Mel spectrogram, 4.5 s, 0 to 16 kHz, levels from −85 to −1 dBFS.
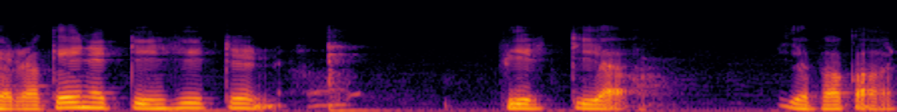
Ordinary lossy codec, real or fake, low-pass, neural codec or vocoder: MP3, 96 kbps; real; 7.2 kHz; none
